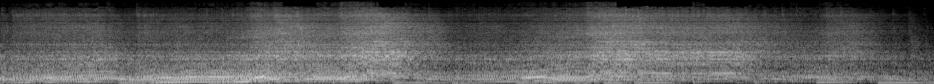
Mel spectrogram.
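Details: 1976 Suzuki GT380, three-cylinder two-stroke with engine and carbs previously rebuilt: lumpy, uneven note rising and falling with the throttle, never running clean; number 2 cylinder not firing, stone cold while 1 and 3 are warm.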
